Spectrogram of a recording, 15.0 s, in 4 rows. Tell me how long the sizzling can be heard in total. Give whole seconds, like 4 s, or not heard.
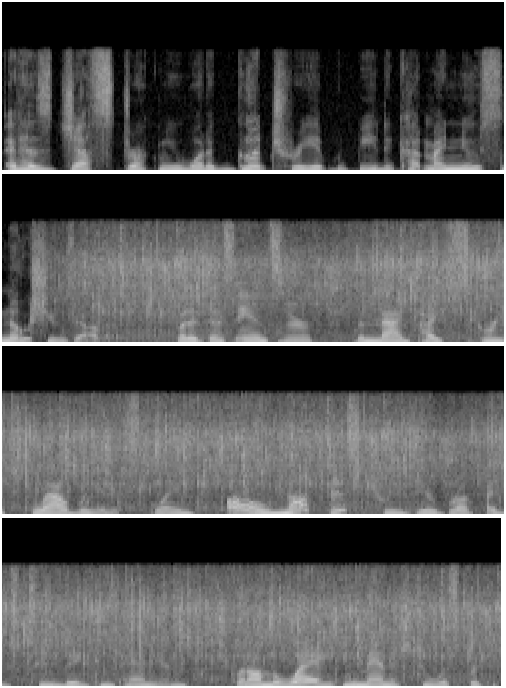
11 s.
